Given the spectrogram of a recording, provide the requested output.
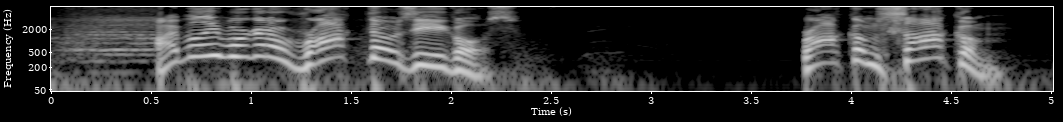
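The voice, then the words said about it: Excited, pumped-up voice. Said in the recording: “If you can hear it in my voice, ... I am so excited ... I am pumped.”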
